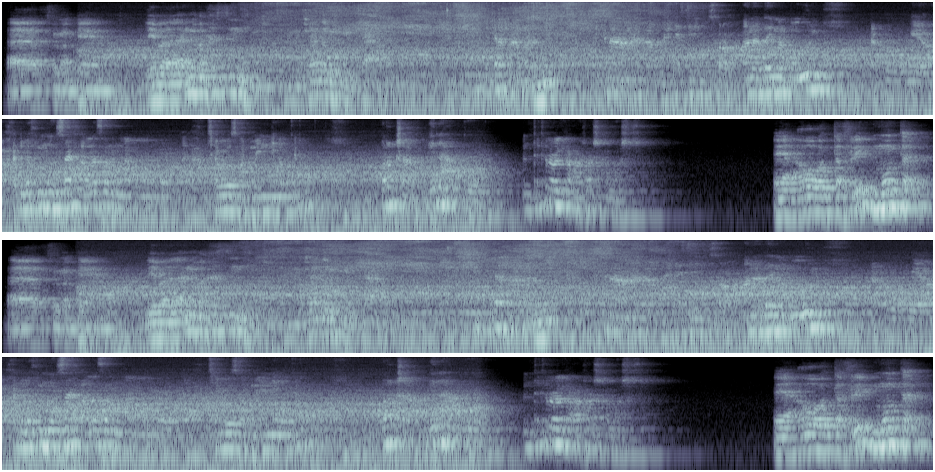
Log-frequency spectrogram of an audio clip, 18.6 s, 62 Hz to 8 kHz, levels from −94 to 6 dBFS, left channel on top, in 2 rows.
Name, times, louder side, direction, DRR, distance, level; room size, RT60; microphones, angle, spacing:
voice 1, 0.0-1.0 1.4-3.9 5.1-5.5 17.0-18.4, left 1 dB, 80° left, -1 dB, 1.7 m, -21 dB
sound 1, 0.7-14.1, right 1 dB, 45° right, 0.8 m, -25 dB
Tearing, 2.3-7.1, left 1 dB, 40° left, 1.9 m, -29 dB
voice 2, 4.7-5.4 5.9-8.4 8.7-12.7 13.1-14.2 14.5-15.7, equal, 60° left, 2 dB, 1.1 m, -23 dB
4.7 x 4.4 x 4.9 m, 0.93 s
head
